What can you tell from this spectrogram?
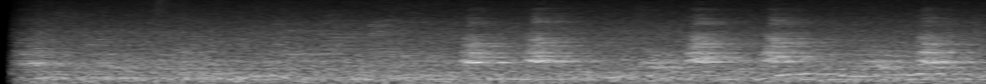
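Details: Papillon dog at a pet shop giving short sharp barks, mostly in quick pairs, over a steady loud indoor hum and background noise.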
